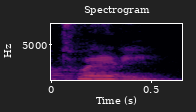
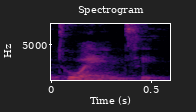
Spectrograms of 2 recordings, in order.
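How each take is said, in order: First: The T sound after the N is dropped. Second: The T sound after the N is clearly pronounced. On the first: "geralmente uh, a gente fala vinte, porque esse N anasalado ele mata o som do T" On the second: "Você pode dizer vinte, no problem"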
